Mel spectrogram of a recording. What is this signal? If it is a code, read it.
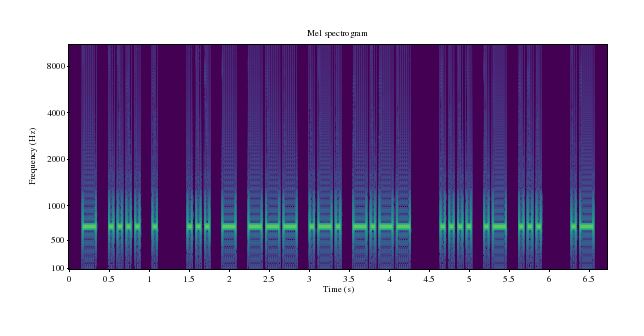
Morse code, heard as a keyed tone, about 22 wpm, 700 Hz. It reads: THE STORY HAS A
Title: Sentences from Top 1000 Words - Review Part 6 - 22wpm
